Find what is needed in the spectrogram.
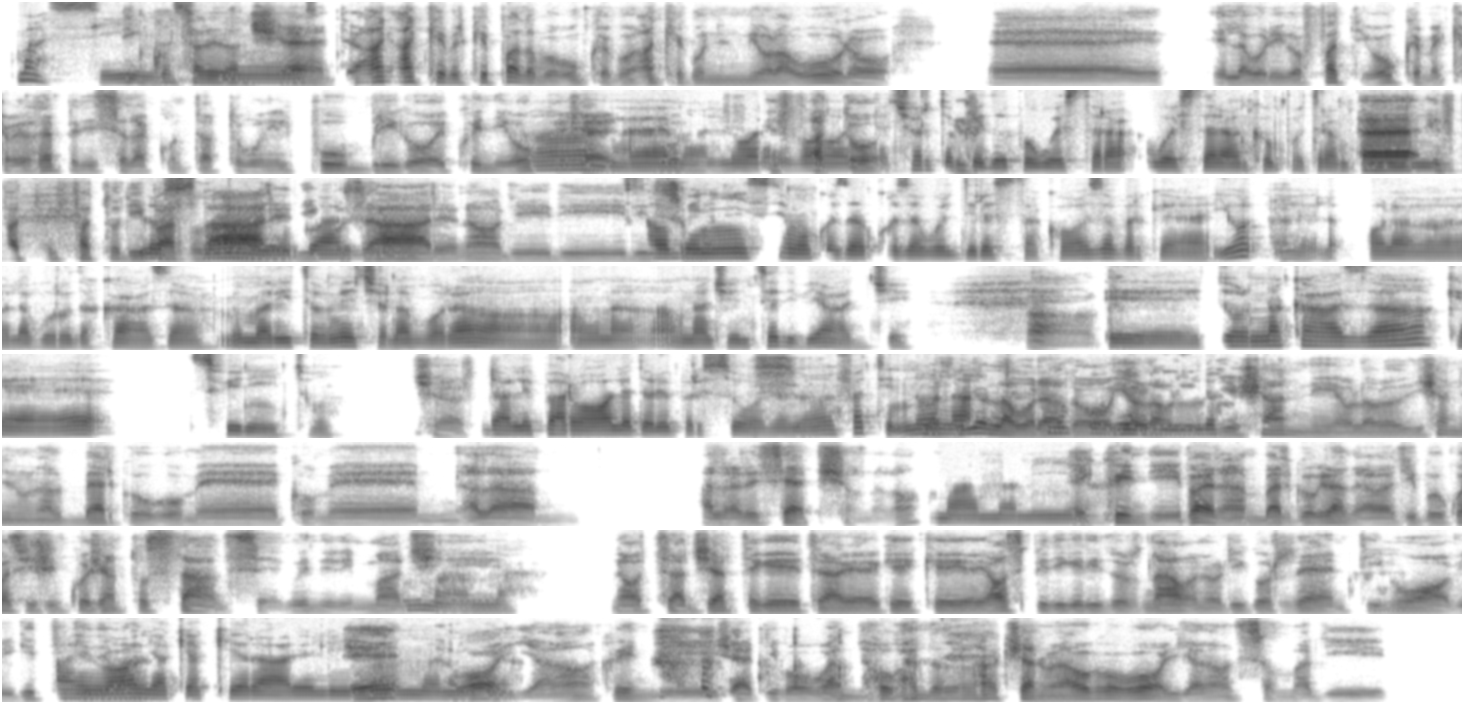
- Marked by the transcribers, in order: tapping; "cioè" said as "ceh"; laughing while speaking: "no poverino"; chuckle; "lavorato" said as "lavoato"; "albergo" said as "ambergo"; gasp; "cioè" said as "ceh"; laughing while speaking: "quando quando"; laugh; "proprio" said as "propo"
- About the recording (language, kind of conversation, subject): Italian, unstructured, Come definiresti un’amicizia vera?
